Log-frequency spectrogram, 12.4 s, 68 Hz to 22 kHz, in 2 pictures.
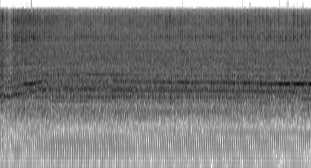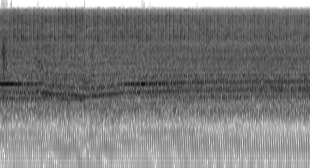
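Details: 1976 Gravely 816 single-cylinder after fixes, running again after missing fuse found; steady even fast idle with light exhaust tone, no misses; carburetor still needs cleaning. Normal running.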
